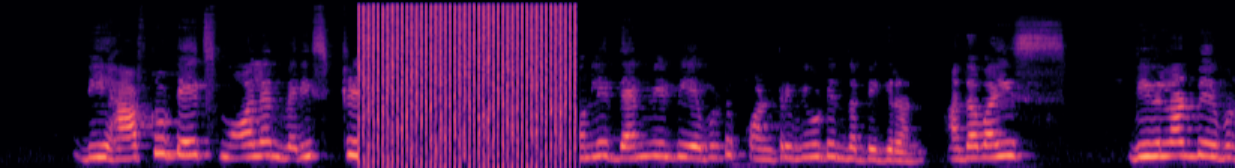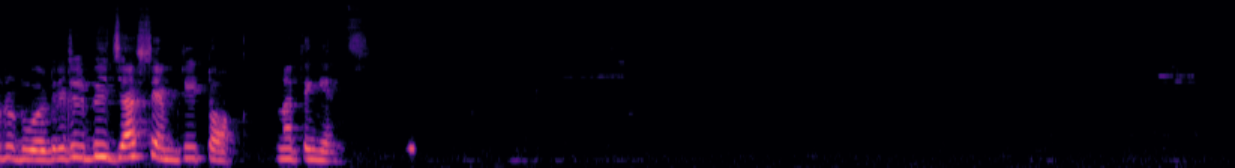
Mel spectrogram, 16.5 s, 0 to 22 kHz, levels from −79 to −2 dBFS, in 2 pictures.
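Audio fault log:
2.38–3.86 s, compressed stream played as audio: right after "take small and very", the speech gives way to very loud, chattering static. An AC-3 stream is being treated as plain samples instead of decoded. Each 8 ms burst of data-noise followed by silent padding repeats 31.25 times a second, which fits a 384 kbps stream.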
